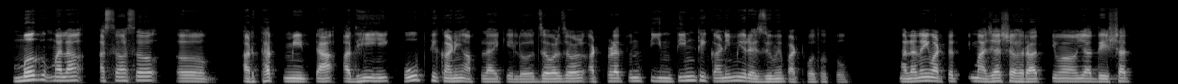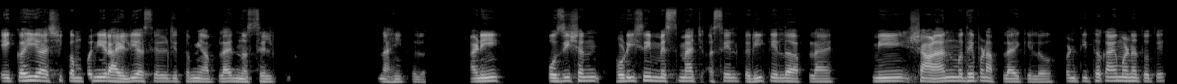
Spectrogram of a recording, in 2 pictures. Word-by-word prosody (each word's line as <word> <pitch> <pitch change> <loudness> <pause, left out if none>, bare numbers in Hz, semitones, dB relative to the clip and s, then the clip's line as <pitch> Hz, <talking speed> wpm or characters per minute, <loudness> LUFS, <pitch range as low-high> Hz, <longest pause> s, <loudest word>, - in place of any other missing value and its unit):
मग 195 +7 +6
मला 180 +2 +3 0.2
असं-असं 175 +3 -1 0.2
अ, 140 - -4 0.6
अर्थात 135 +5 0
मी 145 -1 +2
त्या 140 0 +4 0.2
आधीही 155 +4 0 0.2
खूप 200 +7 -1
ठिकाणी 150 -3 +1
ॲप्लाय 130 -1 -3
केलं. 125 -1 -5
जवळ-जवळ 135 +2 0
आठवड्यातून 145 +2 -2
3-3 155 +4 -2
ठिकाणी 155 -3 -2
मी 175 -1 0
रिझ्युमे 130 -1 0
पाठवत 125 +1 -5
होतो. 120 -1 -13 0.5
मला 140 +1 +2
नाही 170 +2 +5
वाटत 155 -2 +1
की - - -7
माझ्या 145 0 +2
शहरात 135 -2 +1
किंवा 140 -1 -2
या 140 -1 +2
देशात 135 +1 0 0.5
एकही 175 +5 +5
अशी 170 +2 +2
कंपनी 160 +2 +3
राहिली 145 0 +6
असेल 150 -1 -1
जिथे 140 0 -8
मी 145 - +1
ॲप्लाय 135 +2 0
नसेल 130 0 -2
केलं 130 - -22 0.9
नाही 125 0 -3
केलं. 120 -2 -14 0.4
आणि 150 +4 +6 0.5
पोझिशन 165 +3 +1 0.2
थोडीशी 160 +4 +2
मिसमॅच 160 -1 +1
असेल 155 +1 -3
तरी 140 +2 -1
केलं 150 -2 0
ॲप्लाय. 135 -1 -3 0.4
मी 155 +1 +2
शाळांमध्ये 155 +4 +4
पण 170 -1 -3
ॲप्लाय 135 -2 -2
केलं. 125 -1 -8
पण 150 - -4
तिथं 155 +2 -5
काय 170 0 +4
म्हणत 165 -2 +1
होते? 155 +1 -5
150 Hz, 150 wpm, -24 LUFS, 135-160 Hz, 0.9 s, मग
